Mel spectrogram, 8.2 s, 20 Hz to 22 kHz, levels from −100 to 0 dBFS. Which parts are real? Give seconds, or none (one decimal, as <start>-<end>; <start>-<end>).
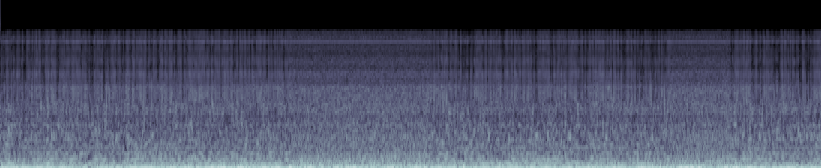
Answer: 2.9-4.3; 6.7-7.3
